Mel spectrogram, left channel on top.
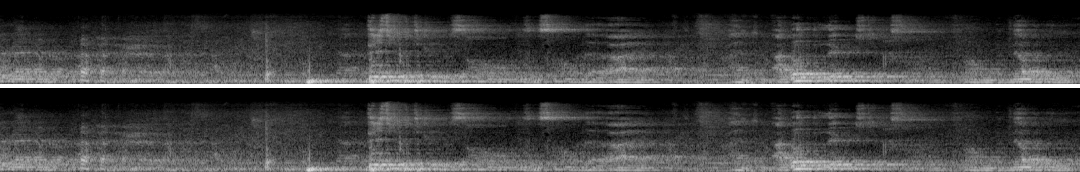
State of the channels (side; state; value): both; identical; correlation 1.00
